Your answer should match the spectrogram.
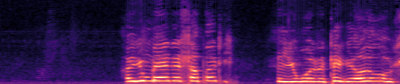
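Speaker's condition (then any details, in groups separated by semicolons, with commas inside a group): Cerebral palsy; speech hard to understand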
